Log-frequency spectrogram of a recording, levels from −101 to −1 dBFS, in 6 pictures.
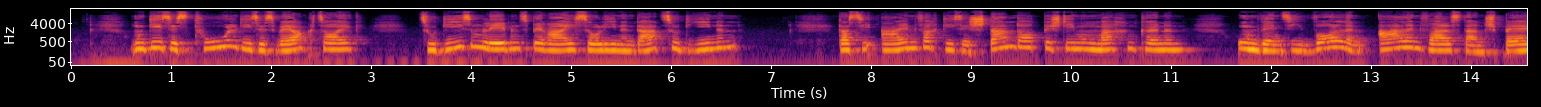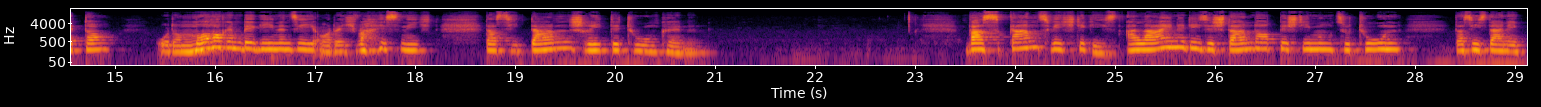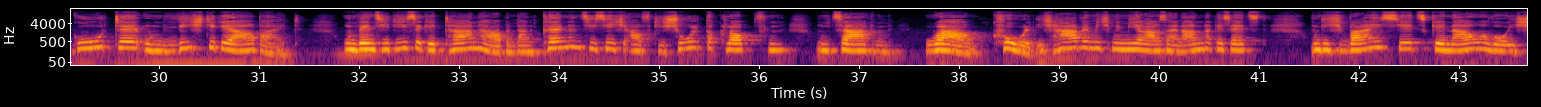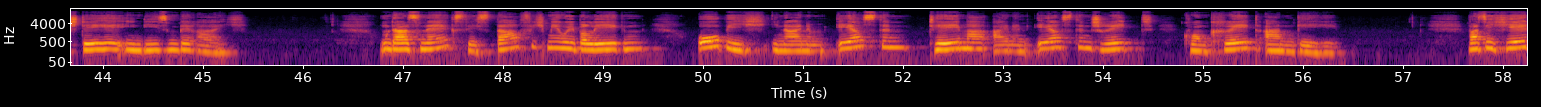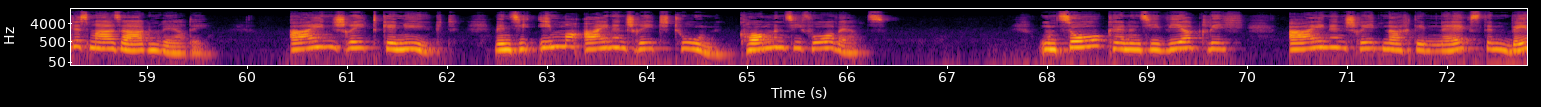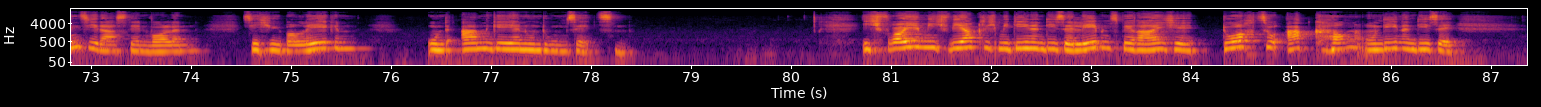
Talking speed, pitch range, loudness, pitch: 110 wpm, 190-235 Hz, -27 LUFS, 210 Hz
